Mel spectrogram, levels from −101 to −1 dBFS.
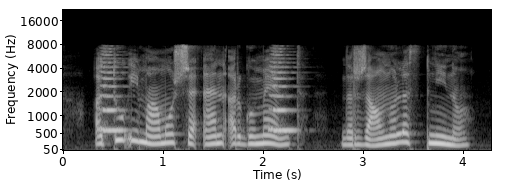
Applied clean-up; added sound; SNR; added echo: none; Brass instrument; 5 dB; none.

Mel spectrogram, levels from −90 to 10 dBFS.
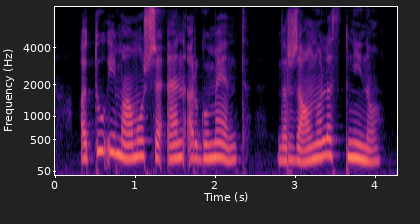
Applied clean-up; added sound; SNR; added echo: none; none; none; none.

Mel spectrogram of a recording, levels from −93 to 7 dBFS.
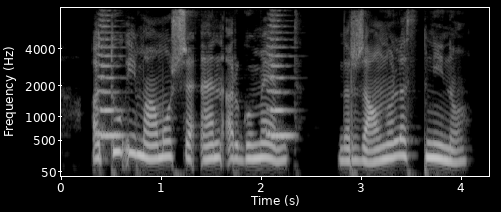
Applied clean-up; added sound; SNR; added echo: classical method Wiener filter.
